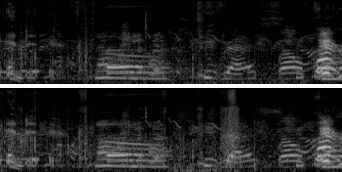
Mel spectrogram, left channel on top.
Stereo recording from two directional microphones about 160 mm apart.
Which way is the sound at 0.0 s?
5° right (ahead or behind).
